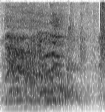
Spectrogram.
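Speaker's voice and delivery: normal talking voice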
